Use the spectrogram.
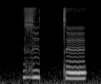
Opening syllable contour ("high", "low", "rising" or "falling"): high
